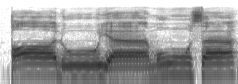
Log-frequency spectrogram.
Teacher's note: هذه خمس مدود متتالية طبيعية متساوية في الزمن، كل واحد منها مد طبيعي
